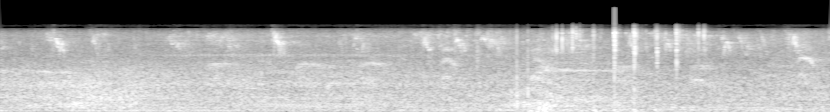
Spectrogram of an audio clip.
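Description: Small birds chirping again and again over a steady street hiss, with a quick run of sharp clicks about six seconds in.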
